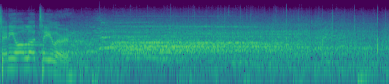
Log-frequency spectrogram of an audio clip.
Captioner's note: audience cheering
